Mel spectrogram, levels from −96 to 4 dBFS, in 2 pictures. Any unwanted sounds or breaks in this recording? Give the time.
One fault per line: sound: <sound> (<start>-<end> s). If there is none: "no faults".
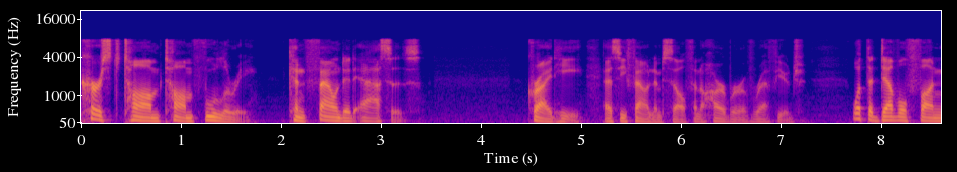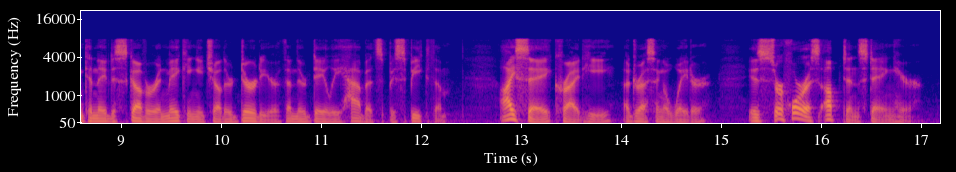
no faults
